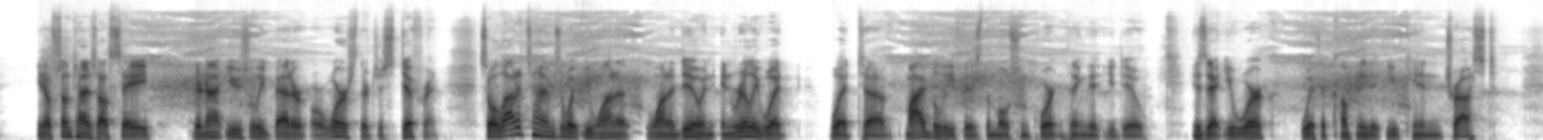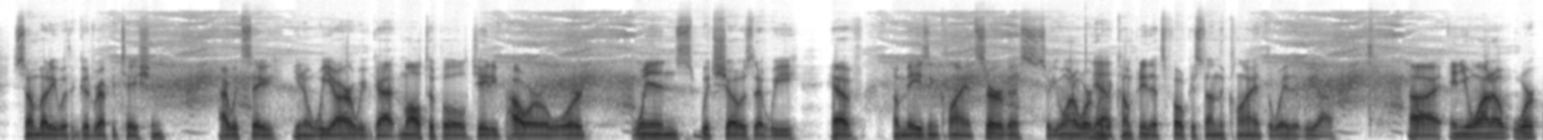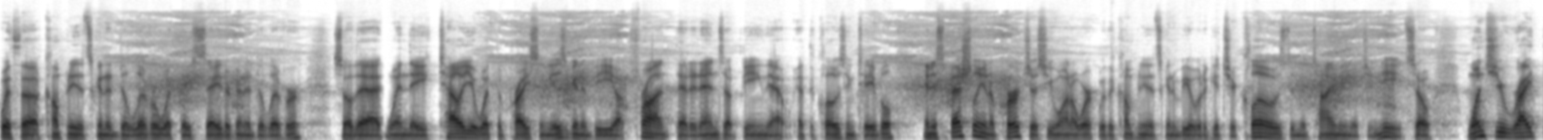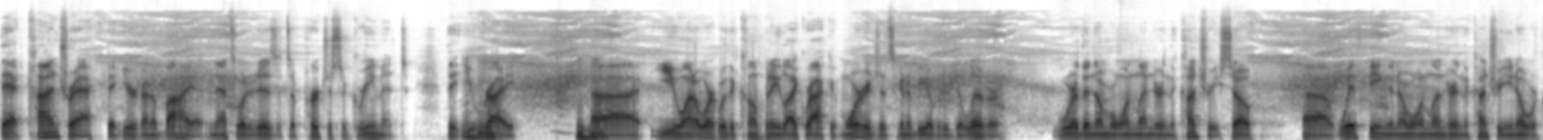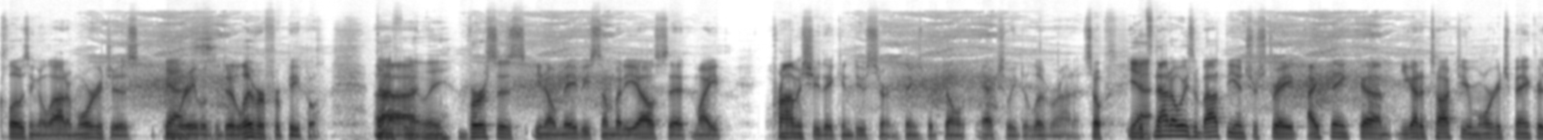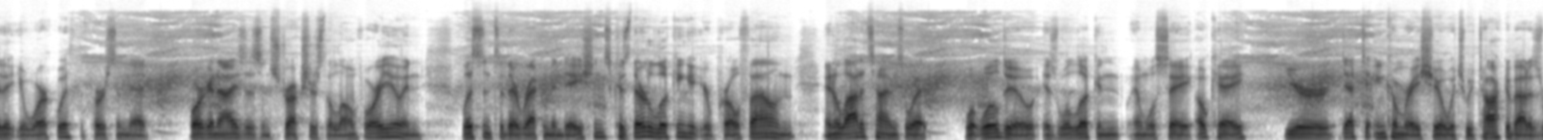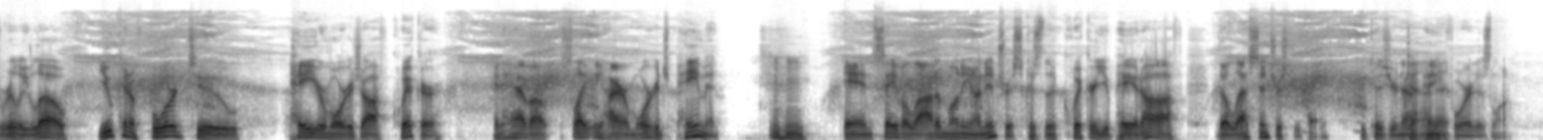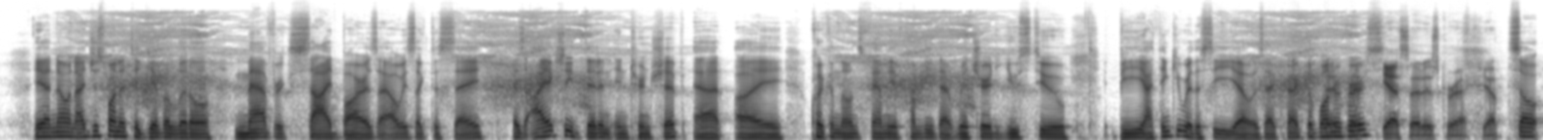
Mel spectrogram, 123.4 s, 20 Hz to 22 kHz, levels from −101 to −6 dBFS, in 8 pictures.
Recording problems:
hiss; noticeable; throughout; 10 dB below the speech

